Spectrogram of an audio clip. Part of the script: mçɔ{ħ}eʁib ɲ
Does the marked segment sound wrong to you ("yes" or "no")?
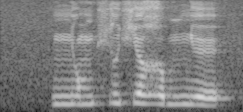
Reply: yes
